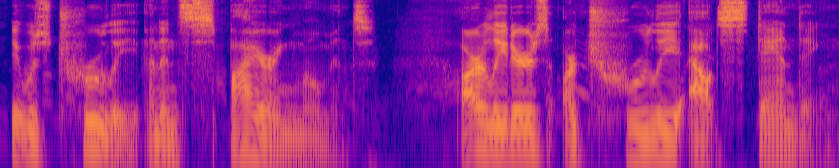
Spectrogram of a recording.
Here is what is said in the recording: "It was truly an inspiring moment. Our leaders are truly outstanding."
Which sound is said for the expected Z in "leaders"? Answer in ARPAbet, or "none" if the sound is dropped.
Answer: Z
